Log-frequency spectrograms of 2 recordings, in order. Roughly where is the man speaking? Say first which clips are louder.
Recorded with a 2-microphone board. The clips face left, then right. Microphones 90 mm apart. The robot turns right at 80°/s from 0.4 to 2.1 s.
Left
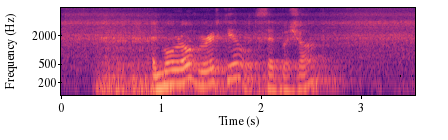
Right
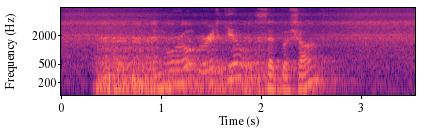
Left 7 dB; left.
